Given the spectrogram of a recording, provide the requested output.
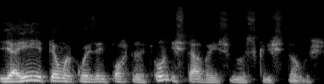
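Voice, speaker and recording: This man has a medium-pitched, dark, mellow voice that is somewhat breathy. He talks at a fairly slow pace with lively intonation. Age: 60s. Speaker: Bible school teacher. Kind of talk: Bible class lesson. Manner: halting, many fillers.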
